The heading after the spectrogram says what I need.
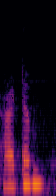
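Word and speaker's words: autumn: तो एम को हम जो है साइलेंट रखेंगे। तो हमें इसे पढ़ना है आटम।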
